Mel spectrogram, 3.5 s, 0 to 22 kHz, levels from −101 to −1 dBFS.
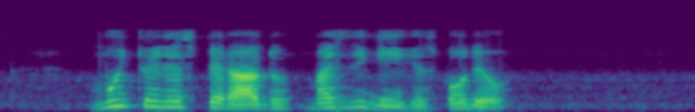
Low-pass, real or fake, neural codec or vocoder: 7.2 kHz; real; none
